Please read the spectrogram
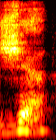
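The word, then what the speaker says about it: Ж: However, it is pronounced as je.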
